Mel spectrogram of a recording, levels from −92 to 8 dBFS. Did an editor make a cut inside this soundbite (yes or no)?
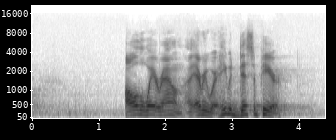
no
